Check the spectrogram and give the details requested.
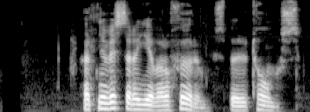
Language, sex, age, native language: Icelandic, male, 15, Icelandic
